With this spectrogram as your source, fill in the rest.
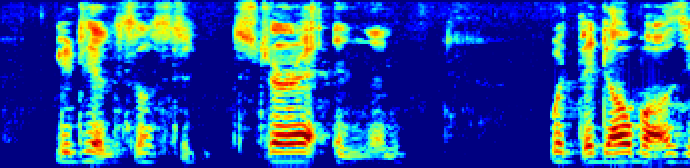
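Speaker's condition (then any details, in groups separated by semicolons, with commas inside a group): Brain injury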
